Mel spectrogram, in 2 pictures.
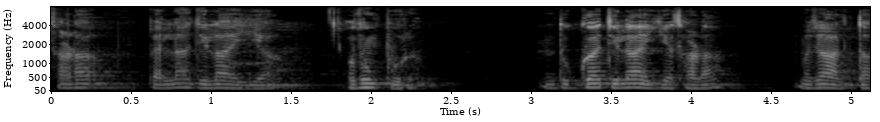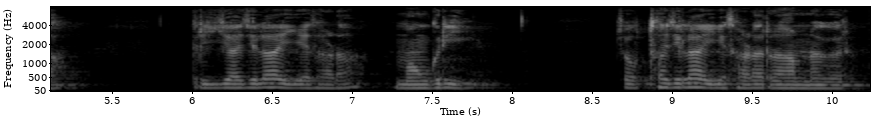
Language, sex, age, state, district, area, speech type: Dogri, male, 18-30, Jammu and Kashmir, Udhampur, rural, spontaneous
